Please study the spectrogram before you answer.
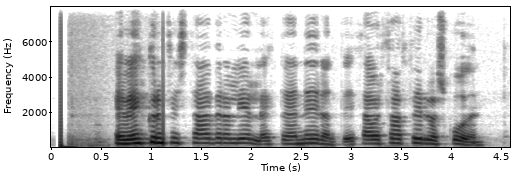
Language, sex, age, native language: Icelandic, female, 30-39, Icelandic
